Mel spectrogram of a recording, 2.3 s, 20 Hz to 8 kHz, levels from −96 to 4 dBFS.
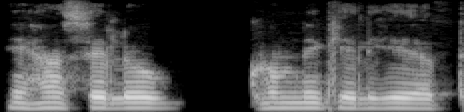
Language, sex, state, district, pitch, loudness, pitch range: Hindi, male, Bihar, Begusarai, 140 Hz, -19 LUFS, 130-140 Hz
